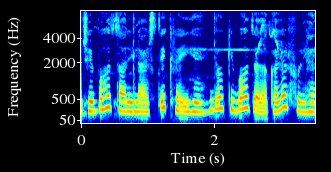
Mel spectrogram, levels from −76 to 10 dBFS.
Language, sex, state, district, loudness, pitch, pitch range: Hindi, female, Himachal Pradesh, Shimla, -16 LUFS, 215 Hz, 210-260 Hz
